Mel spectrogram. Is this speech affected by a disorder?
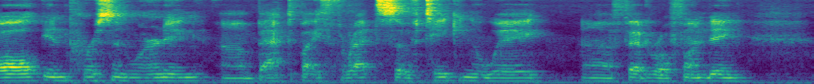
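No.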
